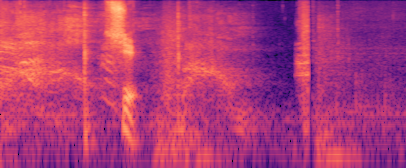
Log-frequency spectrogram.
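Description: A zombie snarls and growls as it attacks.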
